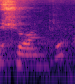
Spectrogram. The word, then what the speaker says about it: genre: about a certain genre now what is a genre word is pronounced gender what is a genre genre is like something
